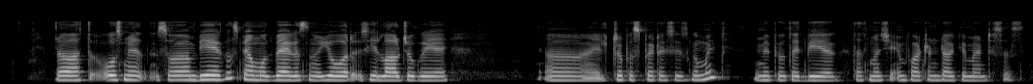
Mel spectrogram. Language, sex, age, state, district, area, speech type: Kashmiri, female, 30-45, Jammu and Kashmir, Kupwara, urban, spontaneous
